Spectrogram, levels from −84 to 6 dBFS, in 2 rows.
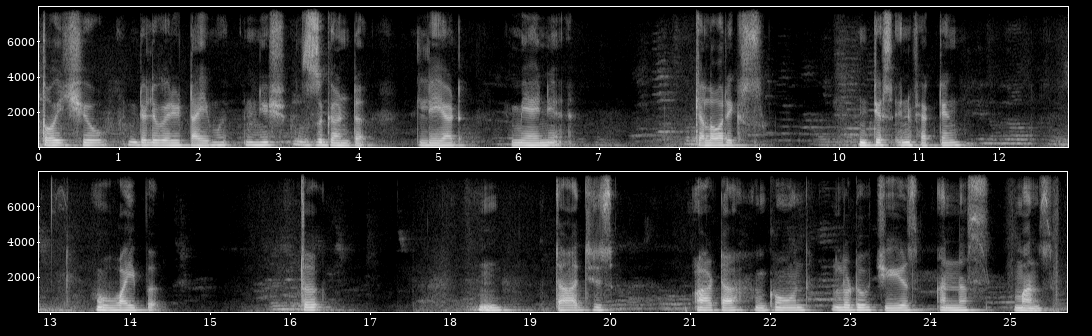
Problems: constant background noise, continuous background conversations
